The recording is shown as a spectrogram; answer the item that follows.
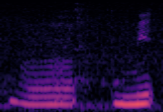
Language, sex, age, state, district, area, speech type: Santali, female, 45-60, Jharkhand, East Singhbhum, rural, spontaneous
